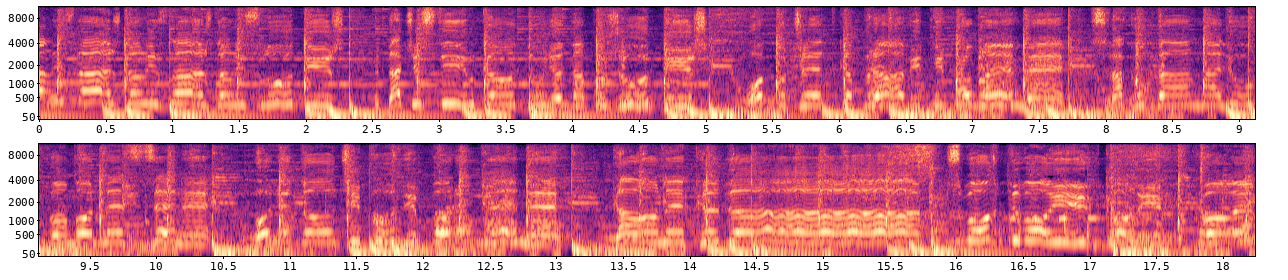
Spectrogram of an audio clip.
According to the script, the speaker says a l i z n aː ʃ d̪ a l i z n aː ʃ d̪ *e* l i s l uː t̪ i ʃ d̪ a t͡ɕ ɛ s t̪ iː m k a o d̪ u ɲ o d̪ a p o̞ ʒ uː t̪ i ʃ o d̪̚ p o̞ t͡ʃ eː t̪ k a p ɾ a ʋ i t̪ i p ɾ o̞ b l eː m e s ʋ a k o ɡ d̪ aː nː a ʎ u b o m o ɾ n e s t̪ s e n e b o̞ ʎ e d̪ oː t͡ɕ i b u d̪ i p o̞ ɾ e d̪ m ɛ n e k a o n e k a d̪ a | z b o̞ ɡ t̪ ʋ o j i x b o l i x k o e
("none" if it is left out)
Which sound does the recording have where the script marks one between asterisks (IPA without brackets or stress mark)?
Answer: a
